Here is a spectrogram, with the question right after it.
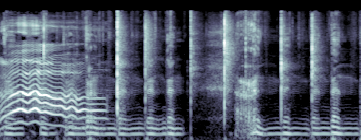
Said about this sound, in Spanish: Yo no sé cómo es en los aplausos de flamenco.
